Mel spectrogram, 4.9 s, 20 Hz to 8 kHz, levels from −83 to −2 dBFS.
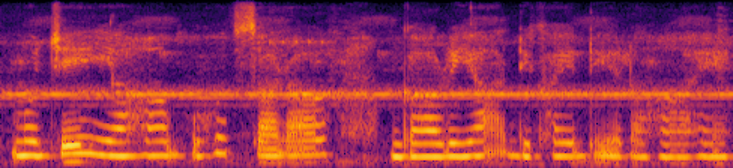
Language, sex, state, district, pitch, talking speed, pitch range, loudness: Hindi, female, Arunachal Pradesh, Lower Dibang Valley, 235 Hz, 110 wpm, 235-250 Hz, -16 LUFS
